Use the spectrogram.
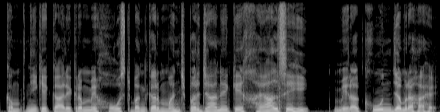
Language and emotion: Hindi, fearful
